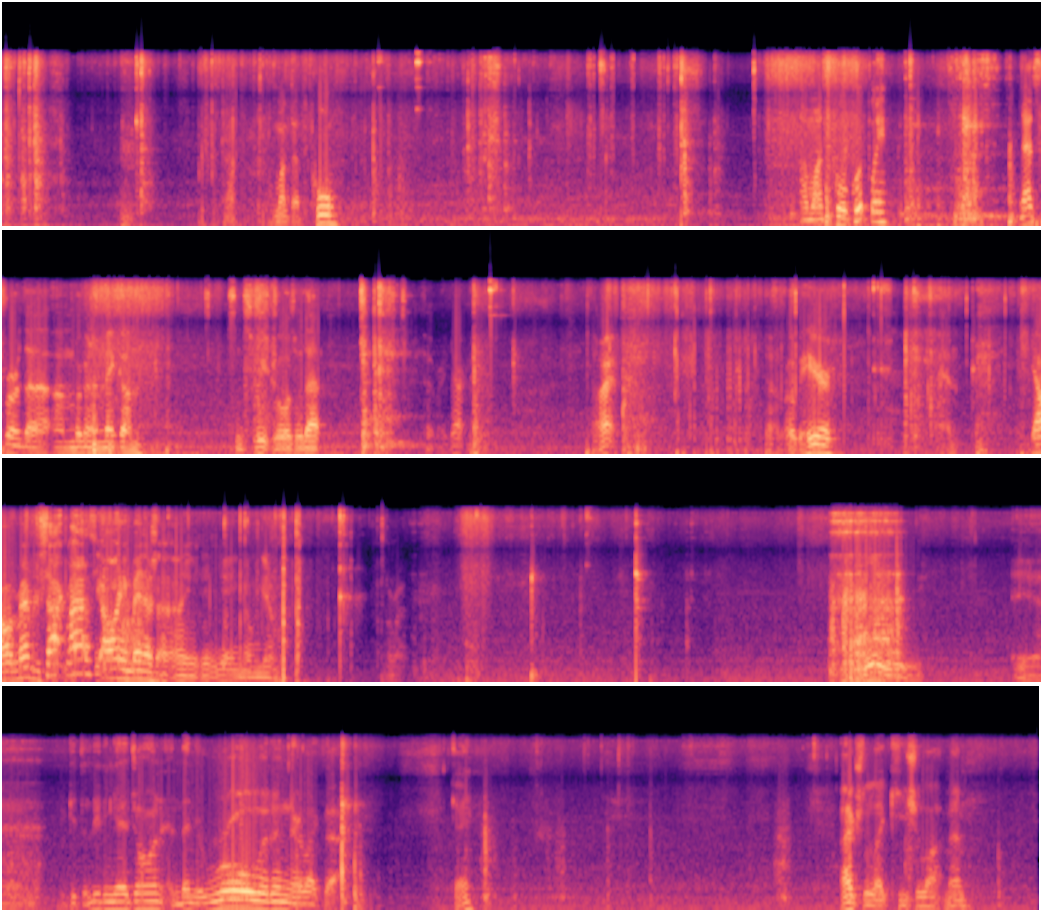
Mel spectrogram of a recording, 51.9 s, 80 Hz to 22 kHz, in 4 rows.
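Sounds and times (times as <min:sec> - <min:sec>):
dough sheet rustling: 0:11.8 - 0:16.8.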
